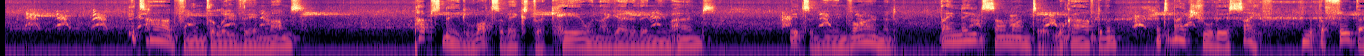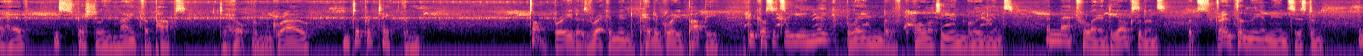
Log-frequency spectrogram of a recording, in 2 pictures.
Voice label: Soft Sell

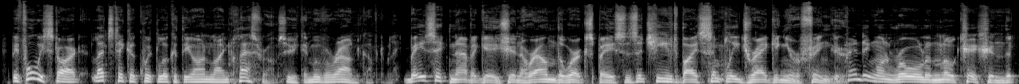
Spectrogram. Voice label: Elearning

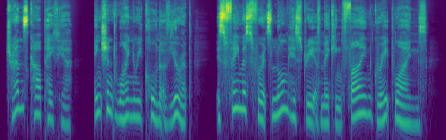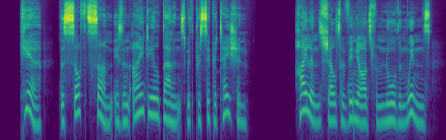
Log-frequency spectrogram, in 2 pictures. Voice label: Documentary Sample

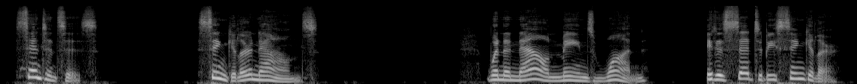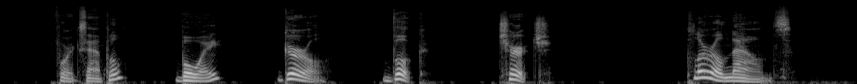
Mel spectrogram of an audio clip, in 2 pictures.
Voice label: Cold Voice Educational

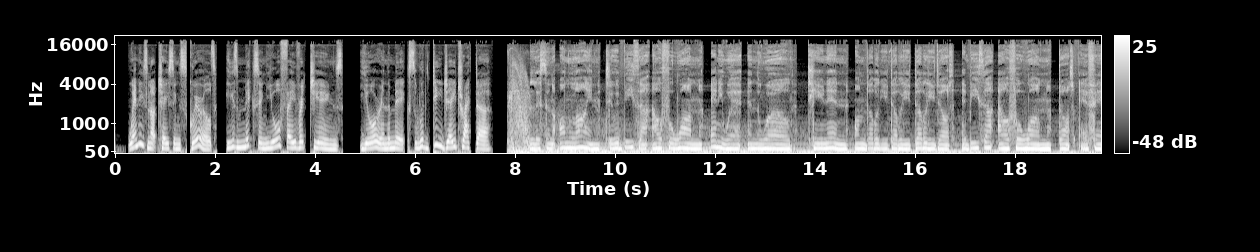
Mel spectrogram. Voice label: MUSIC liners

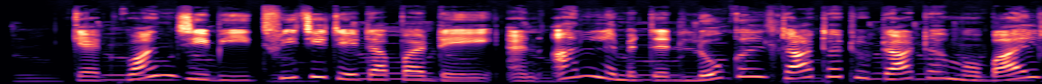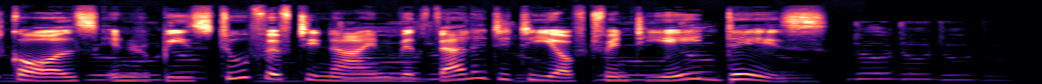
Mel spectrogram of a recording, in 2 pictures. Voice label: English; TATA DoCoMo; Scratch

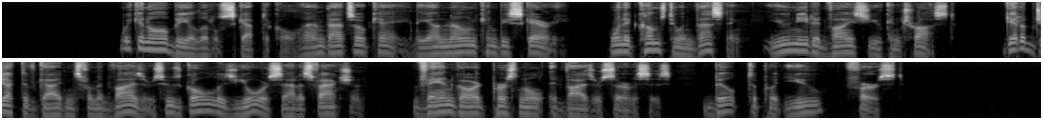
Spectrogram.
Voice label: Commercial Spot; Vanguard

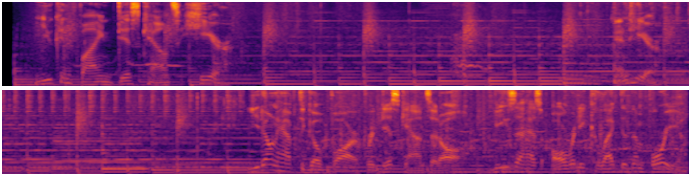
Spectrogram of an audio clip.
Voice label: Narrates a Commercial; Visa

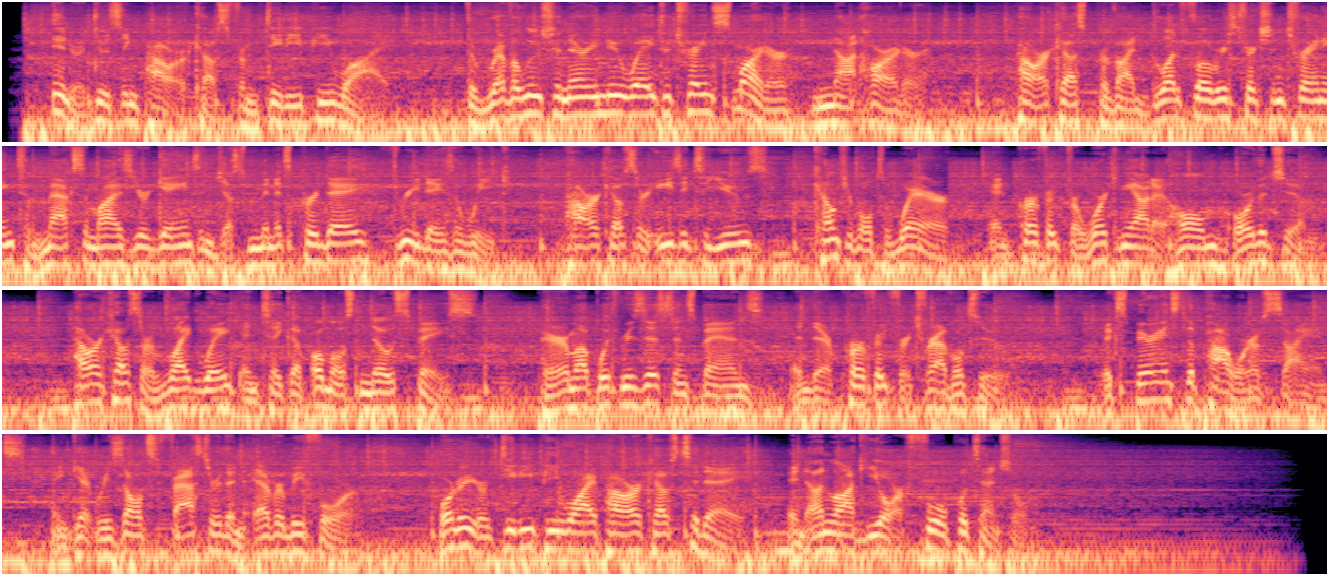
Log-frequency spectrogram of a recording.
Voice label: Gym Bro, Manly, Fitness Spot; Television Spots

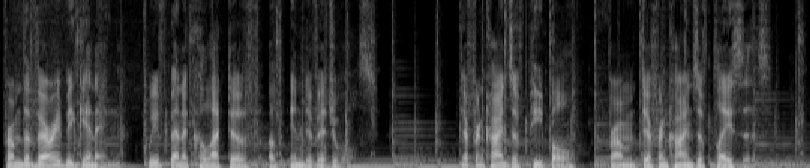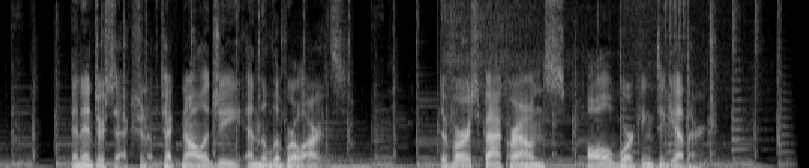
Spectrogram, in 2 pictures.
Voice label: Human Resources Casual Laid back

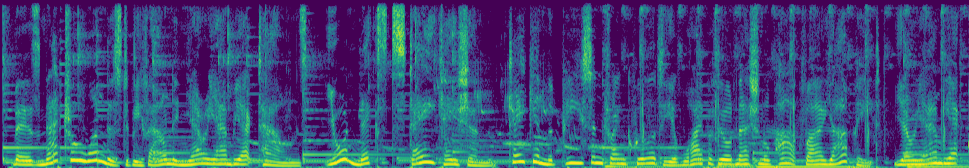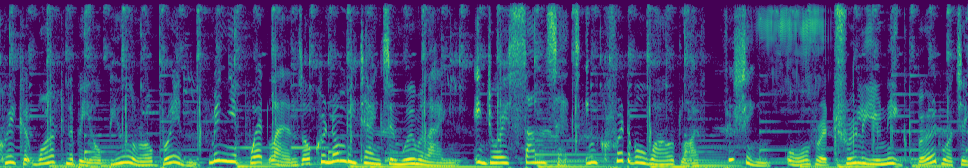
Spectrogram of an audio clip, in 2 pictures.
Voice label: radio ad; Staycation

